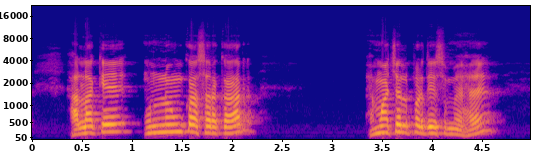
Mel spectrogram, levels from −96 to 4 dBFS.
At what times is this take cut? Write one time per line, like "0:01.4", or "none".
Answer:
none

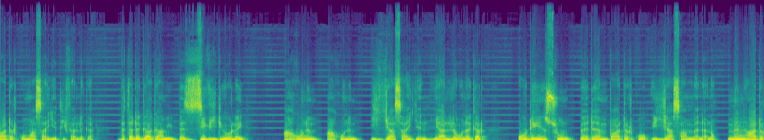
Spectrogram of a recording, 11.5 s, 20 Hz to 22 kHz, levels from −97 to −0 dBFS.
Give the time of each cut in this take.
none

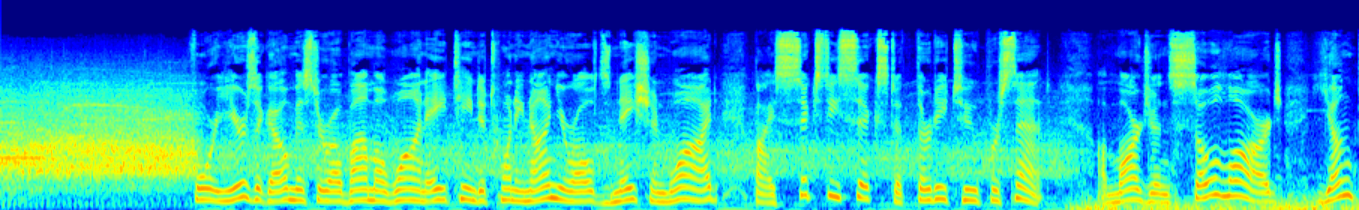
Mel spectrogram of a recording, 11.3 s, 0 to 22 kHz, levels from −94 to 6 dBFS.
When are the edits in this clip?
0:01.5

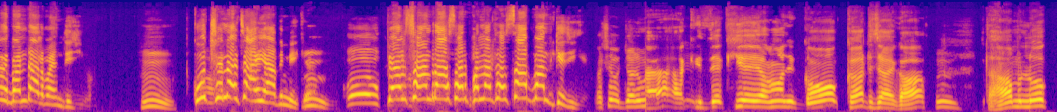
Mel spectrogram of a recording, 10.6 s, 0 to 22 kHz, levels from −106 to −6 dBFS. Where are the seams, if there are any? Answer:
0:06.5

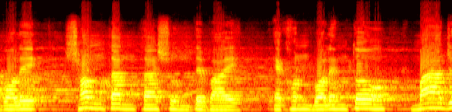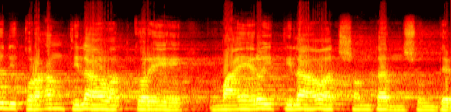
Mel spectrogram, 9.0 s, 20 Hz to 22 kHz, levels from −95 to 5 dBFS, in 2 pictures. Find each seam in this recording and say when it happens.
none

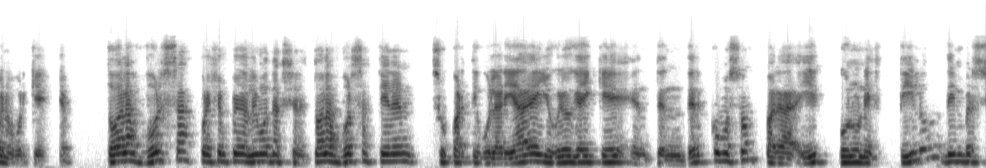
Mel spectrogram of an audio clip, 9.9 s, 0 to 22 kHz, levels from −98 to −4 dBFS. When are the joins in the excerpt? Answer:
0:04.2

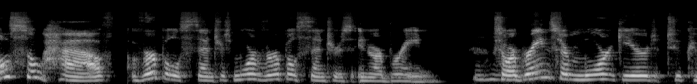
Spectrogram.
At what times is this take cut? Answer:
0:01.3

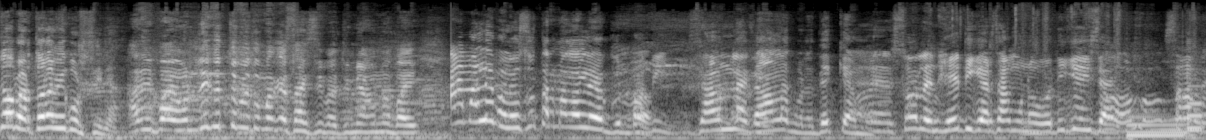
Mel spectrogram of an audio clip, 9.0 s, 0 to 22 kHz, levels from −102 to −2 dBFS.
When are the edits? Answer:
0:03.4

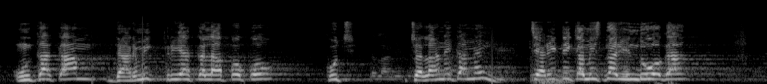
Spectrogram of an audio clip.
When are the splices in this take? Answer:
0:05.3

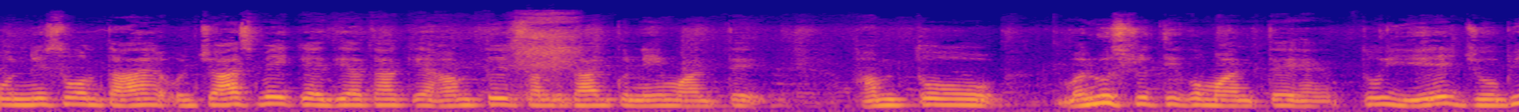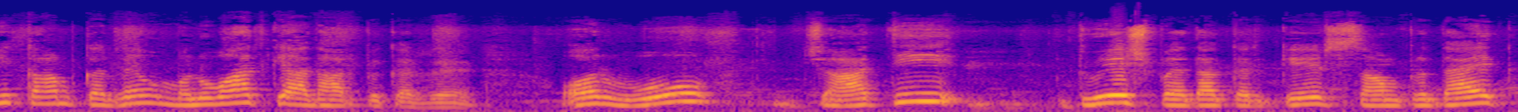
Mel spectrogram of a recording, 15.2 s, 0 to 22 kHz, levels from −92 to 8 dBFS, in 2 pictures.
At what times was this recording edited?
none

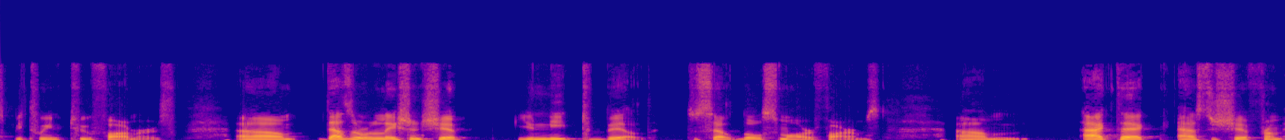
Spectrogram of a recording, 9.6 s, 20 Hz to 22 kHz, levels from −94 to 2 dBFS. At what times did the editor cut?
none

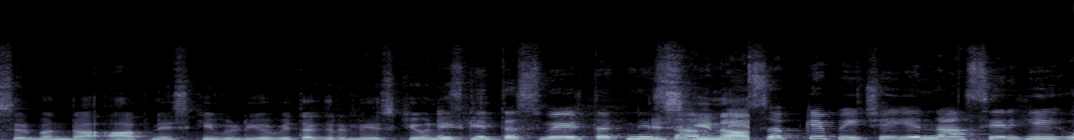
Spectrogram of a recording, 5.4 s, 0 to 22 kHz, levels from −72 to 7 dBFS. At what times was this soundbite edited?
0:03.8

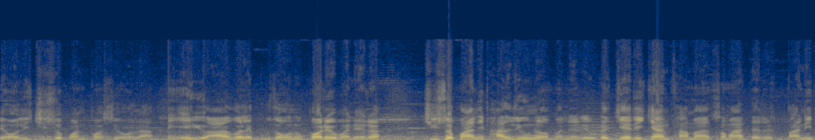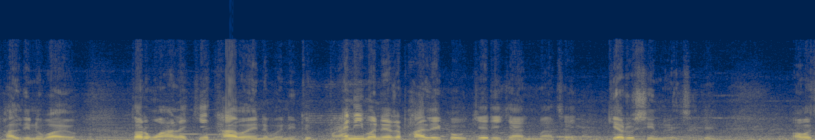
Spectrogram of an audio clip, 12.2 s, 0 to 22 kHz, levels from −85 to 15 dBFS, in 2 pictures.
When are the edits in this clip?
0:01.2

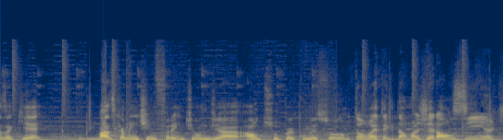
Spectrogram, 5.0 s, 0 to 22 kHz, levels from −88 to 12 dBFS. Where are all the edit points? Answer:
0:03.4

